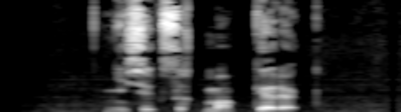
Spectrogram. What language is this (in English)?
Bashkir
